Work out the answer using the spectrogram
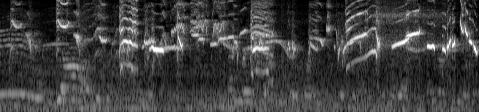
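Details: Excited song of a white-rumped shama, meant to encourage a reluctant bird to sing, made of rich rising and falling whistles mixed with buzzy chatter and a fast stuttering series of notes near the end.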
